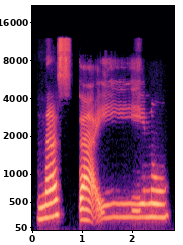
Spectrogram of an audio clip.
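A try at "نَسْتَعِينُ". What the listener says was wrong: ainnya lebih dalam lagi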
